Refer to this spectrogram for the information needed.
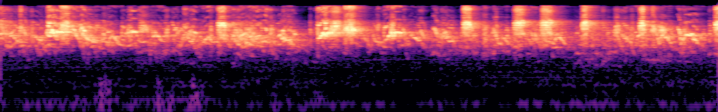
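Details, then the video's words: Several budgerigars chirping in a pet store: continuous high twitters and thin whistled notes, overlapping busily, with a few faint low knocks. "budgies calling sounds | parakeet chirping sounds in pet store"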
